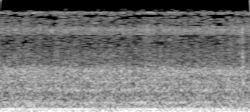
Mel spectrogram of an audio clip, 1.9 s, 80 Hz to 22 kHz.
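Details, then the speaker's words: Trane air handling unit after fitting a new SPA 1400 V-belt, running on manual at about 10 amps, heard up close at the unit: steady low hum and whoosh of the blower, even level, no knocking or flutter, vibration not excessive; running normally. "अभी यूनिट के पास जाके उसका साउंड वगैरह चेक करते हैं, ठीक है, वाइब्रेशन ज़्यादा तो नहीं है। ठीक है दोस्तों, सही चल रहा है बिल्कुल यूनिट, आवाज़ ठीक है,"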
